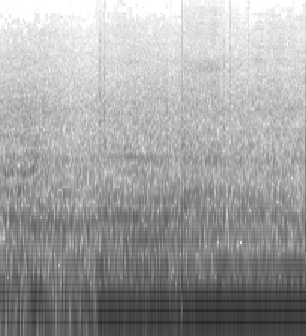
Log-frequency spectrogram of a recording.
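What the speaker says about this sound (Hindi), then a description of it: "we're literally sitting in a Lamborghini driving around Faisalabad right now" Lamborghini engine droning steadily from inside the cabin while driving around Faisalabad, a low continuous hum that swells slightly louder partway through, with no talking.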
